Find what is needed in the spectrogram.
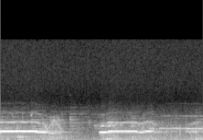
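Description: Film background music: a flute holds a long note that fades out about half a second in. A new phrase starts about a second in and steps up to a higher note.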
